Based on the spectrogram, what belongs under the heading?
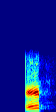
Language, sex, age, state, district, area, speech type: Bodo, male, 30-45, Assam, Kokrajhar, urban, conversation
